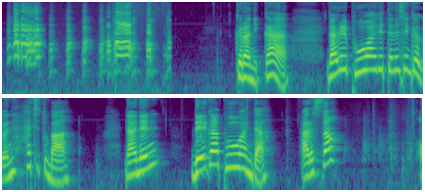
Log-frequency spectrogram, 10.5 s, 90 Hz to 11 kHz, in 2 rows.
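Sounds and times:
chicken clucking: 0.0 - 2.2
speech: 3.0 - 6.2, 6.8 - 9.5.

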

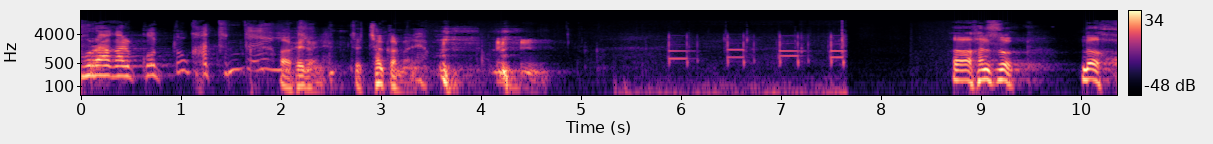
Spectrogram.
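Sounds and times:
speech: 0.0 - 4.7, 8.7 - 10.3
throat clearing or coughing: 3.7 - 4.8
electronic telephone keypad dialing tones: 5.9 - 7.7.

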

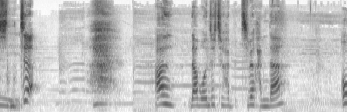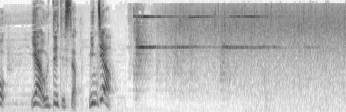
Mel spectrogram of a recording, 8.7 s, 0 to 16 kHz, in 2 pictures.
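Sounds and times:
speech: 0.0 - 0.6, 1.2 - 1.4, 2.0 - 3.7, 4.3 - 6.2
steady rain falling: 6.0 - 8.6.

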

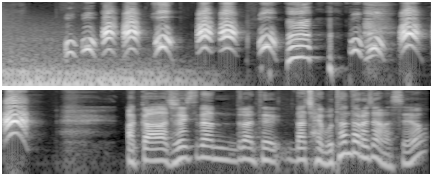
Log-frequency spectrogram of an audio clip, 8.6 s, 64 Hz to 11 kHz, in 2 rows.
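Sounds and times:
low rumble: 0.0 - 2.6
person imitating monkey screeches: 0.7 - 4.7
speech: 5.6 - 8.5.

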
